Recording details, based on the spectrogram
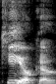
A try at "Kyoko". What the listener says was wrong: I would pronounce that Kyoko. I think you need to spend less time on the key, emphasize that less, and just go like kind of breeze past it. Kyoko.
